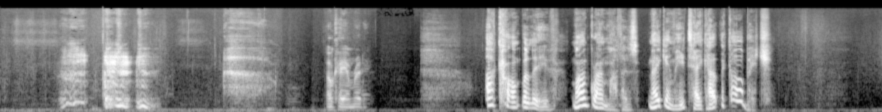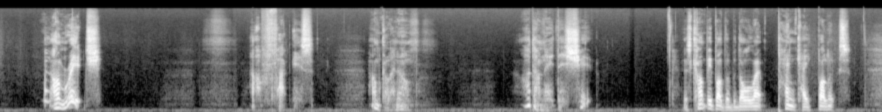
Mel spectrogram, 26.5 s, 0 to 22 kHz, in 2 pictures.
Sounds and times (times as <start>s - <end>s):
Speech: 4.9s - 5.6s, 7.3s - 11.6s, 13.8s - 14.8s, 17.0s - 18.0s, 18.8s - 19.6s, 21.0s - 22.1s, 23.4s - 26.0s.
